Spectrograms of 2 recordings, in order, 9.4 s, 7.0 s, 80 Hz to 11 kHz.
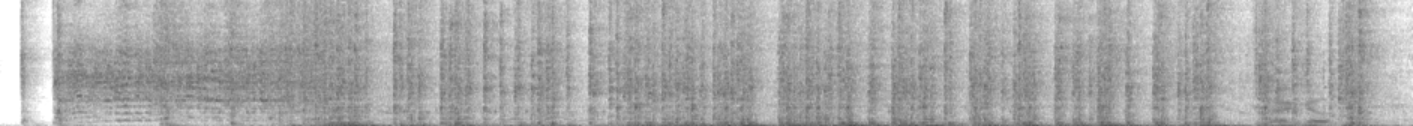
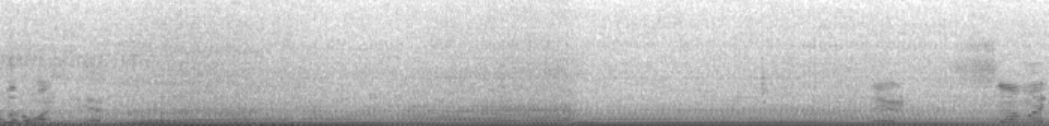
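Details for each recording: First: Junkyard 1957 Chevy after new rubber fuel lines; steady starter cranking about three turns a second with uneven puffs, never fires; not picking up fuel, suspected empty leaked tank or clogged pickup sock, tank likely rusty. Crank no start. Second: Junkyard 1957 Chevy just fitted with an ATI off-the-counter distributor; revs cleanly and holds an even beat with no stumble, much smoother, before it later shuts off. Normal running.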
